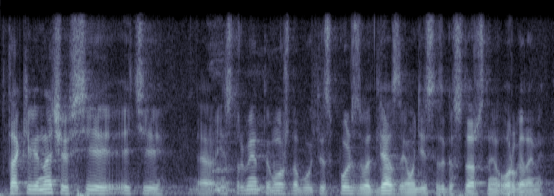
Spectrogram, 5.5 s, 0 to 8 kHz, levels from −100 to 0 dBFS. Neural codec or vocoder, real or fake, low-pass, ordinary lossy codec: none; real; 7.2 kHz; none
